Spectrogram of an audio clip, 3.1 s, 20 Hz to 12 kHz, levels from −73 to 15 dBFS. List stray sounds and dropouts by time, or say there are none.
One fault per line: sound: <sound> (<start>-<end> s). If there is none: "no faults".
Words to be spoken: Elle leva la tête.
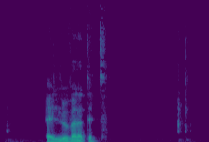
no faults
